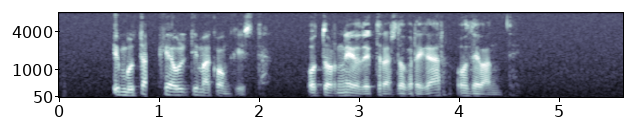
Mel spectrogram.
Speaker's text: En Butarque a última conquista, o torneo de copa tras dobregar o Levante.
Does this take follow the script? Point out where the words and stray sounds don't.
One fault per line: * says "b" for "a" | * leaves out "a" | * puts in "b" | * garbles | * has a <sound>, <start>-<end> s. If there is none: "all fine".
* has a dropout, 0.9-1.0 s
* leaves out "copa"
